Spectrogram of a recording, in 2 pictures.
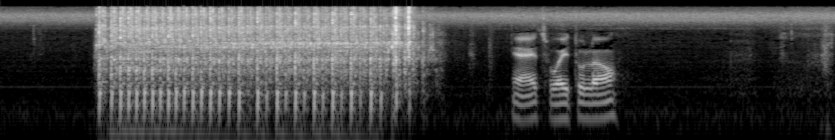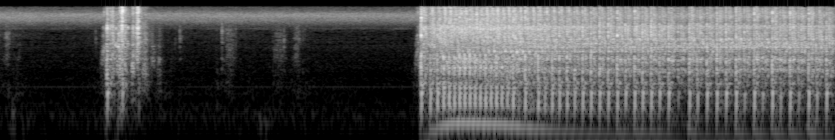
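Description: A small model engine roars loudly at high speed.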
